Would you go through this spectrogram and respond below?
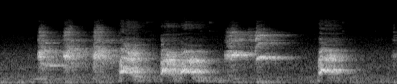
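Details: A golden retriever puppy reacts to the sound of barking with a run of high, yappy puppy barks in quick bursts.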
